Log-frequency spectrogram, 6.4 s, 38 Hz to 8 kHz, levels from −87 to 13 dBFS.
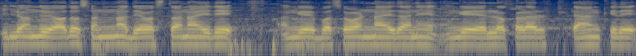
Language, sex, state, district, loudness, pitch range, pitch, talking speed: Kannada, male, Karnataka, Raichur, -15 LUFS, 115-120 Hz, 120 Hz, 130 wpm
